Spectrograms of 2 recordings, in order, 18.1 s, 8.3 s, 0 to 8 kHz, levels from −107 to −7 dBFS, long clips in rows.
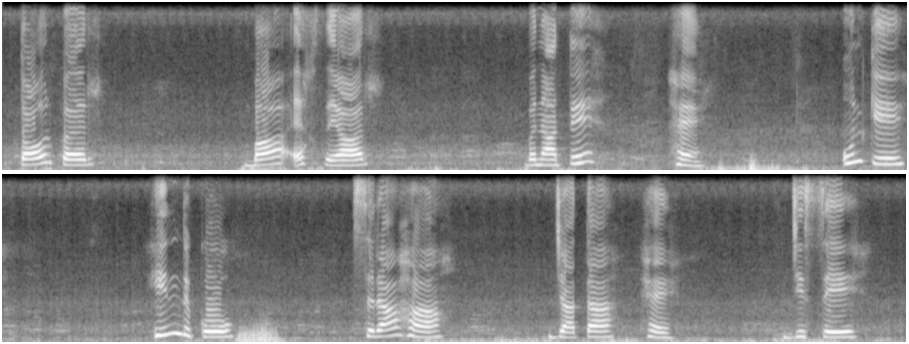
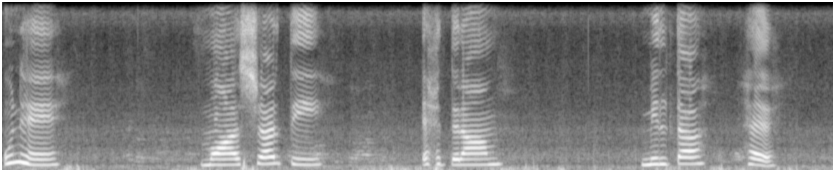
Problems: constant background noise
